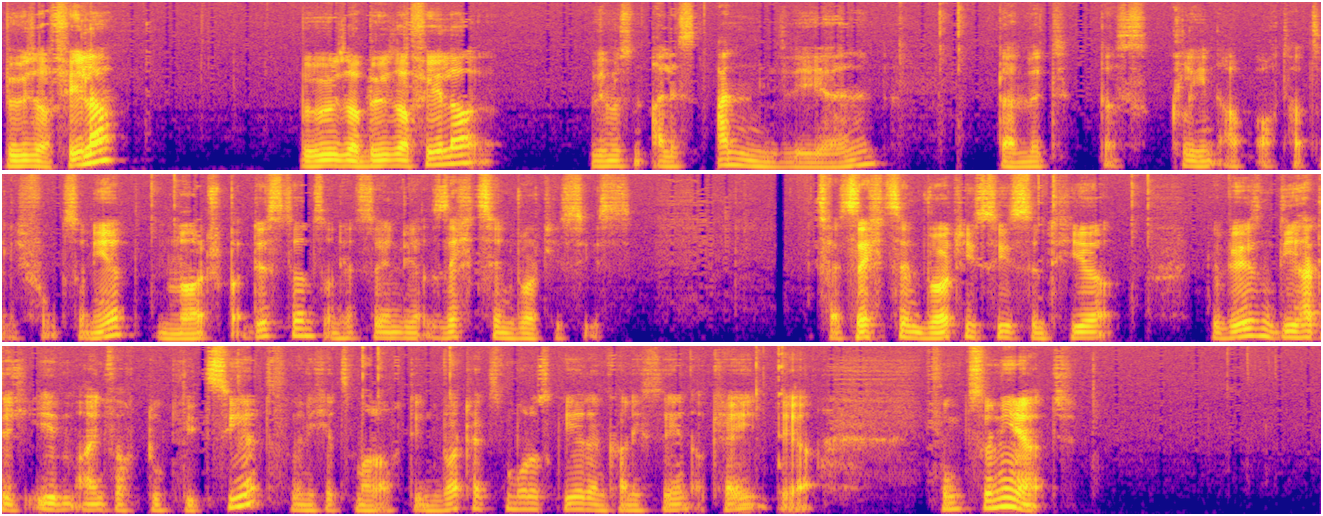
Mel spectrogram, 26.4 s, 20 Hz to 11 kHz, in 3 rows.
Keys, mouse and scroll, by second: 6.1-9.8 drag, 15.6 click, 19.0 1, 19.9 click, 20.5-22.5 drag, 22.5 middle click, 22.6 right click.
